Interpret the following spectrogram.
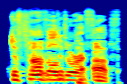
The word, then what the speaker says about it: Pavel Dorofeyev: We started talking about how do you pronounce his name? Dorofeyev. Pavel Dorofeyev.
